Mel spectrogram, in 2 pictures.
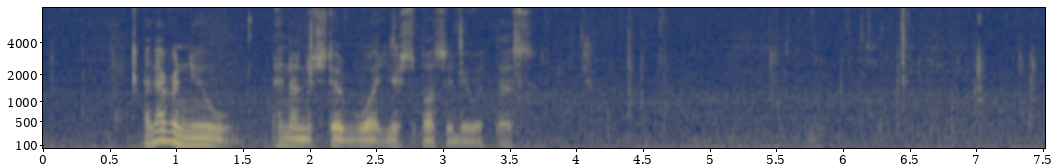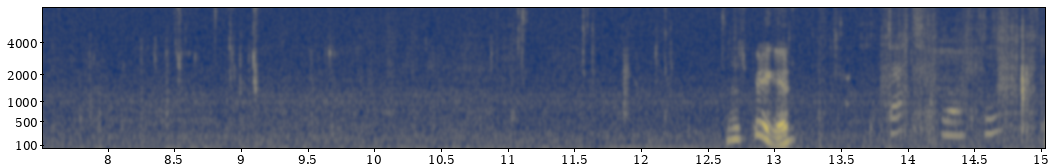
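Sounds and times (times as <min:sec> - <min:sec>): low steady hum: 0:00.0 - 0:15.0
chewing soft bread: 0:03.1 - 0:12.3.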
